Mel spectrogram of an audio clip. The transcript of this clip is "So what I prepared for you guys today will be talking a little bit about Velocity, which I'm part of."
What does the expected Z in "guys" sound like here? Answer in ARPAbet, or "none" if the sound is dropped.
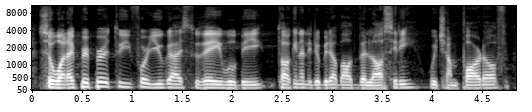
S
